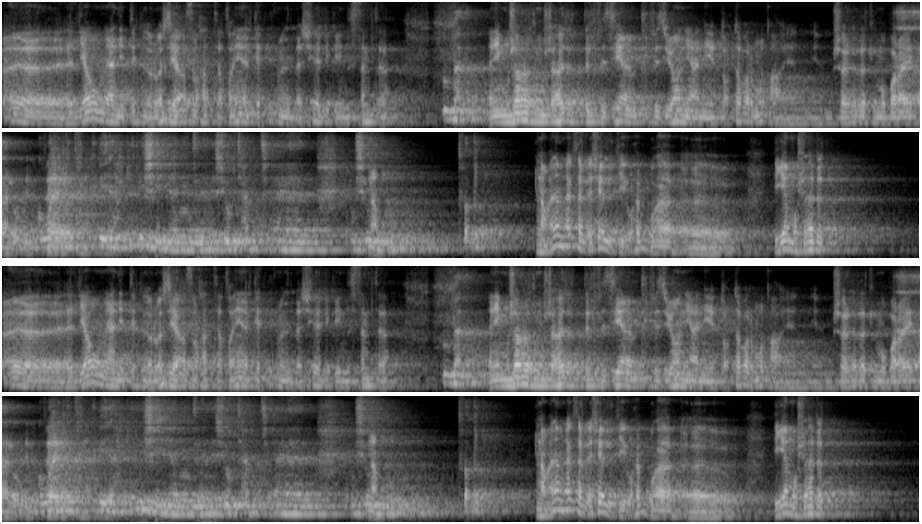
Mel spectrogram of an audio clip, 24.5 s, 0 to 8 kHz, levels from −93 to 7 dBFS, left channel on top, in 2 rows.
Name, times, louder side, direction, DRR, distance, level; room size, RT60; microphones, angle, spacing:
voice 1, 0.0-5.2 5.5-6.1 6.5-13.5 17.1-17.3 19.3-23.2, equal, 5° right, 3 dB, 1.2 m, -29 dB
voice 2, 5.9-6.2 11.9-17.9 18.4-18.6, left 1 dB, 15° left, -6 dB, 4.6 m, -31 dB
22.0 x 20.5 x 6.5 m, 2.6 s
head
